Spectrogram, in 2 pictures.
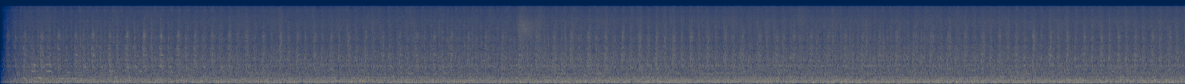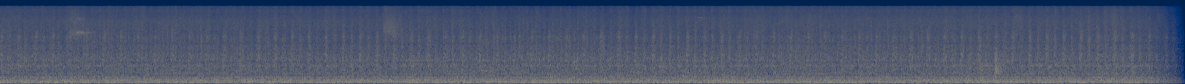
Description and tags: FACTORY machines spray with workers - drone
Here is an ambient sound recorded in a tanning factory next to a spraying machine
ambient, noise, soundscape, spray, atmo, general-noise, drone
